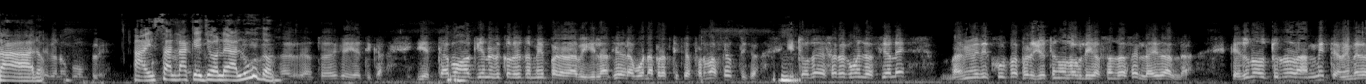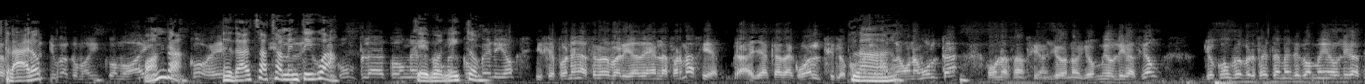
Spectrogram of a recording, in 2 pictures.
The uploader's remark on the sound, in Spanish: Conversación telefónica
